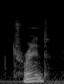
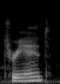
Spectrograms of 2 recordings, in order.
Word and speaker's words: Treant: But I get a angle on the Twent, which kills Trent. The Treant. Wow, I've been mispronouncing that almost the entire time.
